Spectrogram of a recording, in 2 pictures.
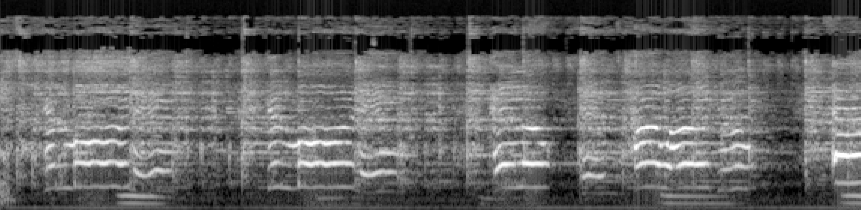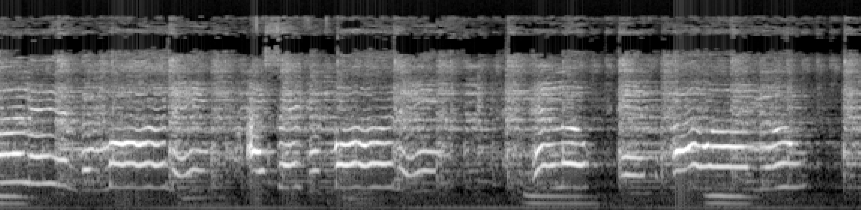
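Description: Children's good-morning hello song: a sung melody over backing music, with a low bass note coming round every second or so.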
